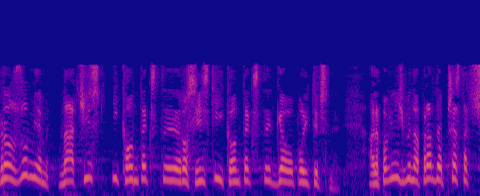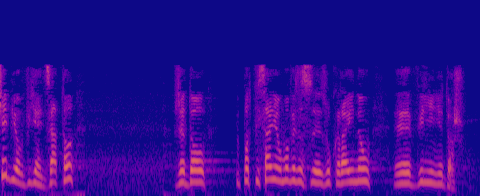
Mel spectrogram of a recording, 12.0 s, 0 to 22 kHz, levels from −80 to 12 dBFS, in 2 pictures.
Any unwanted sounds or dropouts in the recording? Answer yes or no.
no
